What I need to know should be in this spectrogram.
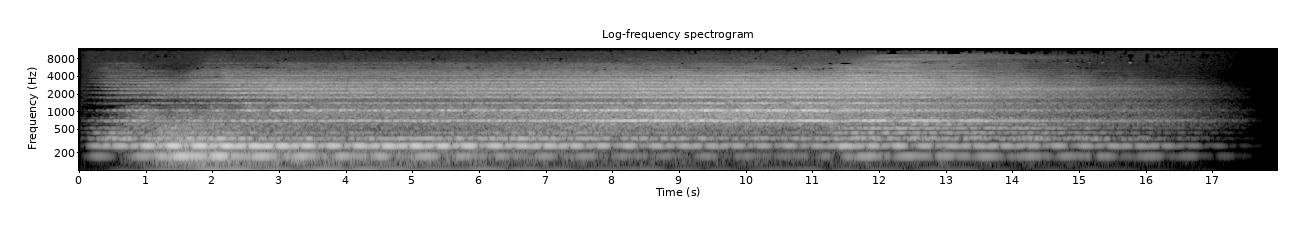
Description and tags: MassAbRezPadF1160bpm
Mass Ab Rez Pad F1 - Massive wavetable synth using Herby and Crude wavetables and spectrum and formant wave fx, noise, feedback, clip, crush, dim expander all inside of the synth. Followed by a bandpass with auto filter, Soundtoys MicroShift, Absynth Aetherizer fx, chorus and eq
Aetherizer, Synth, Processed, 160bpm, 170bpm, Pad, 140bpm, Chupacabra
